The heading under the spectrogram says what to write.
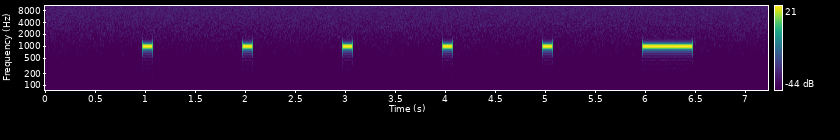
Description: Radio time signal (six pips, as the Greenwich Time Signal), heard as pips.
